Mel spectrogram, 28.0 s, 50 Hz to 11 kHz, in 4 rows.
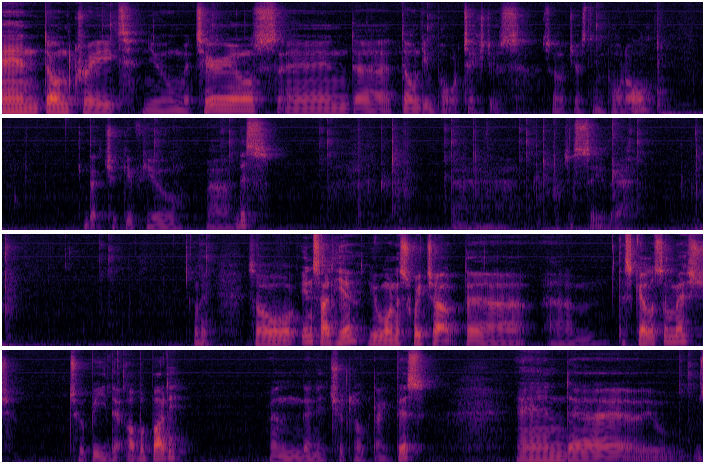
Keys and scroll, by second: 10.9 ctrl+s, 11.8 ctrl+s, 12.4 ctrl+s.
